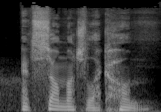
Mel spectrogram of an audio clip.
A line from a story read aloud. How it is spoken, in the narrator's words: Luke murmured back, still smiling wide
